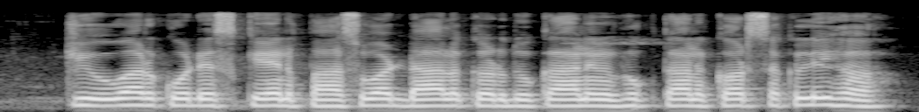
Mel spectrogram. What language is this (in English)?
Magahi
